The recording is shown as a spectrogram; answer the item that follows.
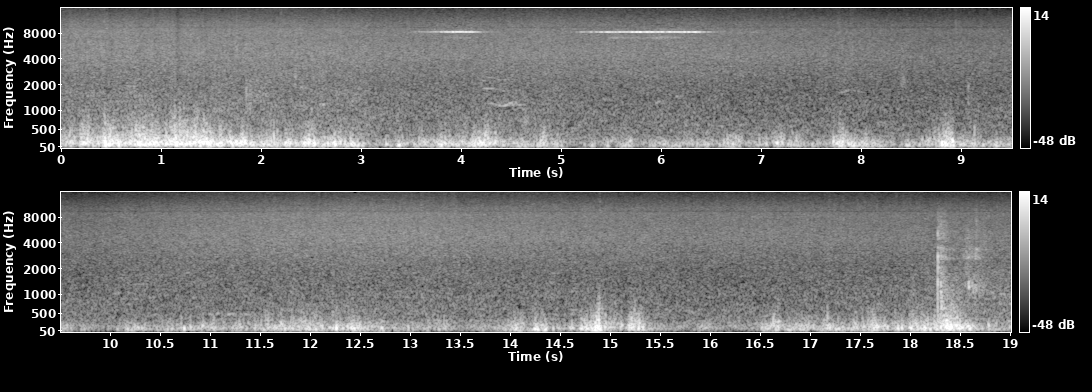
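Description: Wind buffeting an outdoor camera microphone in gusts: an uneven low rumble that swells and fades, loudest in the first couple of seconds.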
